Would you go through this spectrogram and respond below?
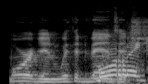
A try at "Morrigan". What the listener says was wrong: Morrigan. You have to roll the R.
